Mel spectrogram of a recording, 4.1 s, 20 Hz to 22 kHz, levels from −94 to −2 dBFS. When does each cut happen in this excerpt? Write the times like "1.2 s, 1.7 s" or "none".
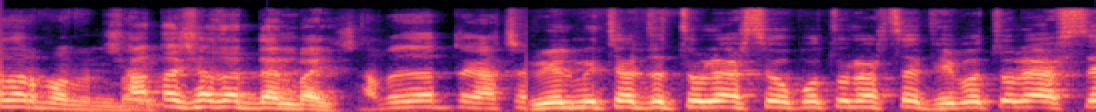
1.9 s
